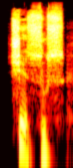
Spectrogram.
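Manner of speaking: put-on high, anxious old servant voice; a fretting elderly housekeeper asking; old maid. A narrator's reading. Marta asking the nephew about dinner, high anxious old servant. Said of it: "Marta despairs".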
